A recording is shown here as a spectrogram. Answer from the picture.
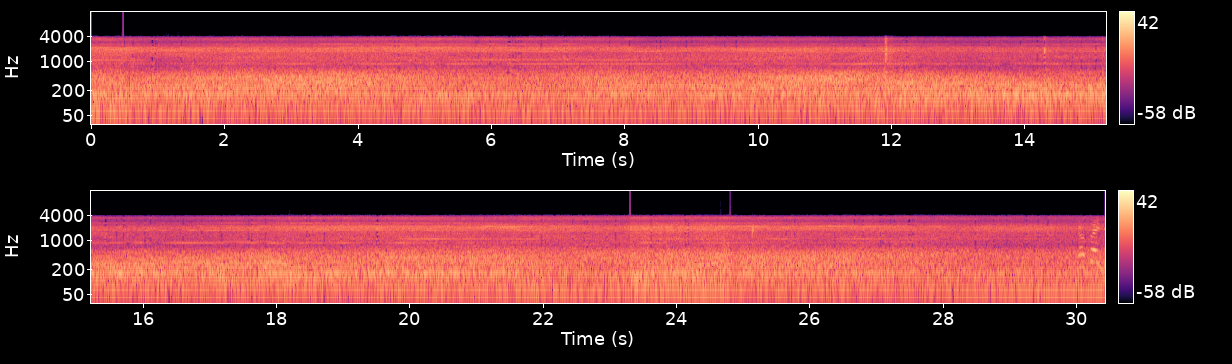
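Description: Fire engine's diesel engine and pump running steadily at close range, a constant loud drone with faint steady whine tones.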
